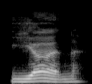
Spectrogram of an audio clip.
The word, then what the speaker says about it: Yun: I I think that's the funniest thing for me is watching people try to pronounce some band names. You're like, "What the fuck?" Yeah. Um so Yun, is that right?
